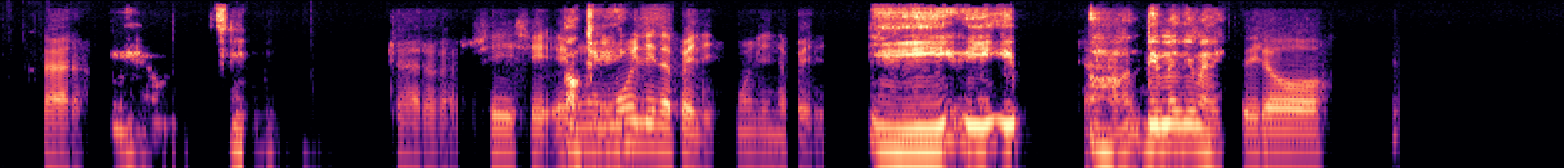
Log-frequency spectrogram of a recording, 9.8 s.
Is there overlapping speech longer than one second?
No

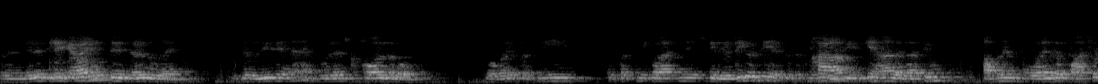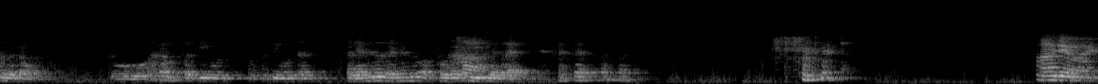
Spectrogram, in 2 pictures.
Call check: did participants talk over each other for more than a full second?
No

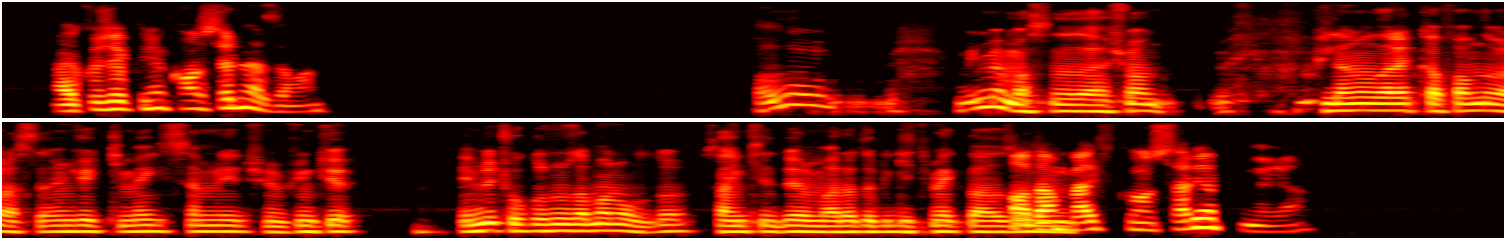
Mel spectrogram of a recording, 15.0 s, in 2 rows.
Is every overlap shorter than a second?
Yes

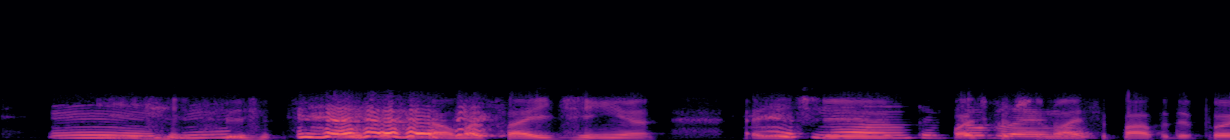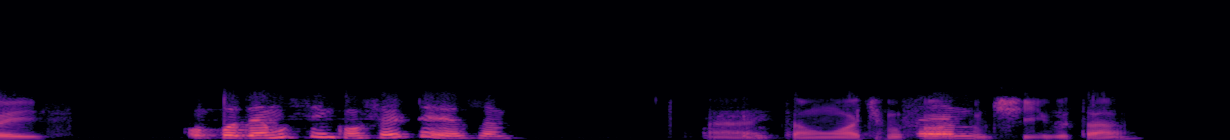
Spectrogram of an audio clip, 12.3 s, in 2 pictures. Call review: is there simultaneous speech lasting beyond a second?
Yes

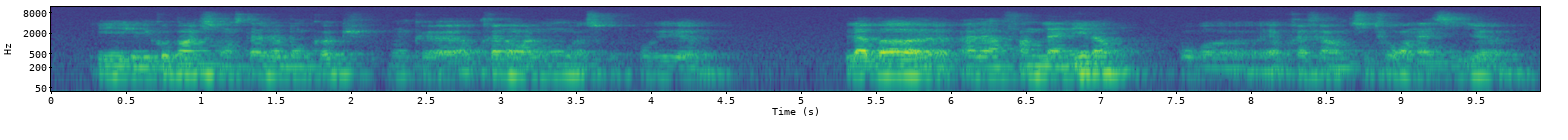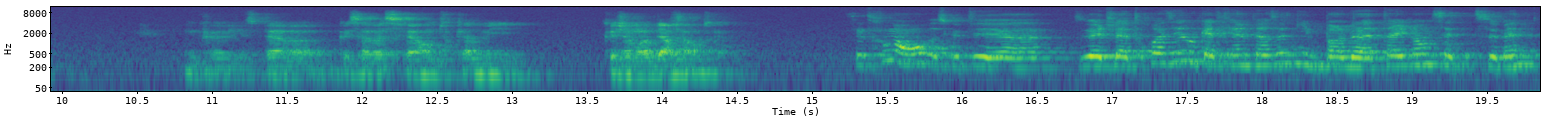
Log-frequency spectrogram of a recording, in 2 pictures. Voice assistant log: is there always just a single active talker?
Yes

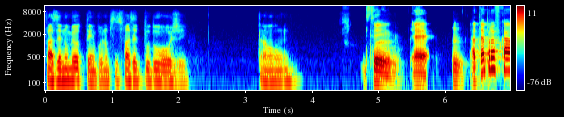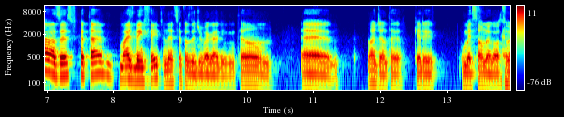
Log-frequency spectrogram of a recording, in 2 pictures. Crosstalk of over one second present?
No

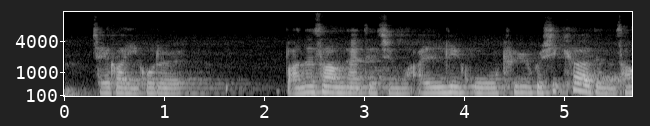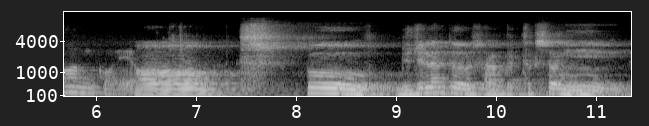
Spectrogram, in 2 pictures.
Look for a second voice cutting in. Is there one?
No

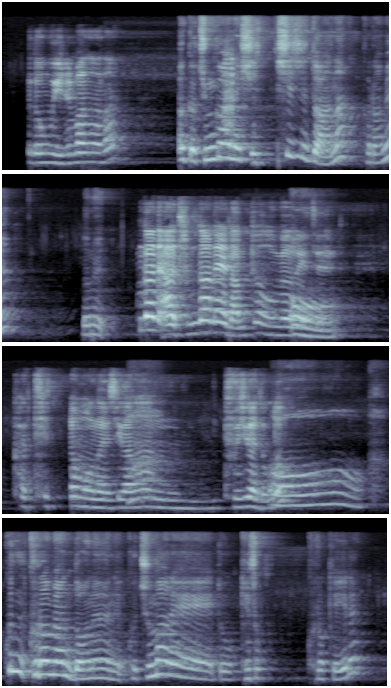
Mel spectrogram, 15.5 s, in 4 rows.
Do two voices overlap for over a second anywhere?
No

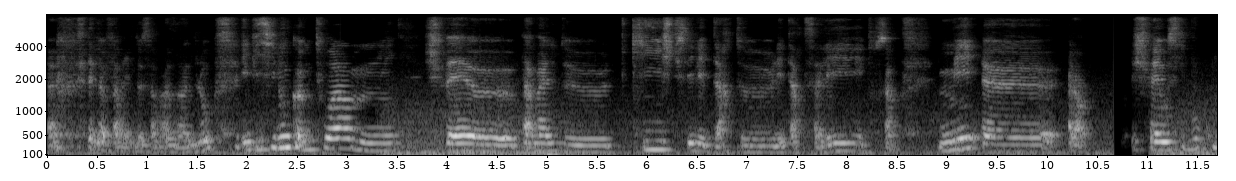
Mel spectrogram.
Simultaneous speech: No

